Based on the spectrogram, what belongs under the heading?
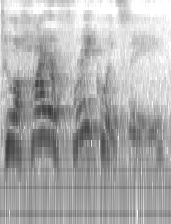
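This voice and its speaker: A woman minister preaching a sermon, speaking in slow, emphatic spiritual affirmations, recorded in a church sanctuary. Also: sits high, big pitch swings, slight background noise. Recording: roomy distant church recording.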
